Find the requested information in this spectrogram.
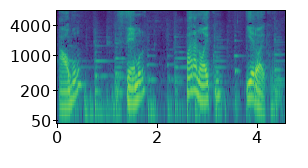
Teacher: quando nós pronunciamos nós damos mais ênfase, nós colocamos mais intensidade na penúltima sílaba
